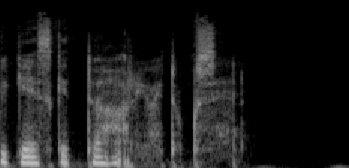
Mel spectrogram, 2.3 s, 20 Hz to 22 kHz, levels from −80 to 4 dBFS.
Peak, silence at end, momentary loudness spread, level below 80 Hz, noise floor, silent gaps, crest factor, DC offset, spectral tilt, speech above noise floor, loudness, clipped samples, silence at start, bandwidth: -8 dBFS; 0.05 s; 14 LU; -50 dBFS; -63 dBFS; none; 20 dB; under 0.1%; -5 dB/octave; 36 dB; -28 LUFS; under 0.1%; 0 s; 16 kHz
